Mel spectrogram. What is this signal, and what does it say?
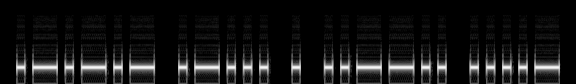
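Morse code, heard as a keyed tone, about 15 wpm, 800 Hz. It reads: .<AS>E?4
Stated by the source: Morse revision lesson at 14 words per minute.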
